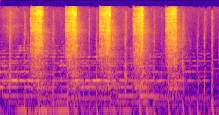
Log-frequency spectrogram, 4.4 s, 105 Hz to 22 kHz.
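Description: Rhythmic rasping strokes, five in all and about one every 0.7 s, as the trailer brake assembly's mounting nuts are worked off the studs behind the rusty axle flange.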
